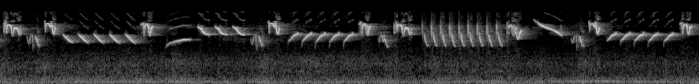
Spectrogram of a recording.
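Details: Long rolling song of a yellow-fronted canary from Africa: rapid high whistled series, a dense buzzy trill in the middle, and quick downslurred notes repeated in tight succession throughout.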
